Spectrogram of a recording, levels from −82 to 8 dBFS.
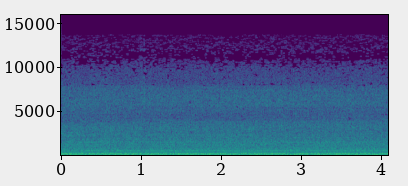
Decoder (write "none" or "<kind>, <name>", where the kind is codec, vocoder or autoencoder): none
